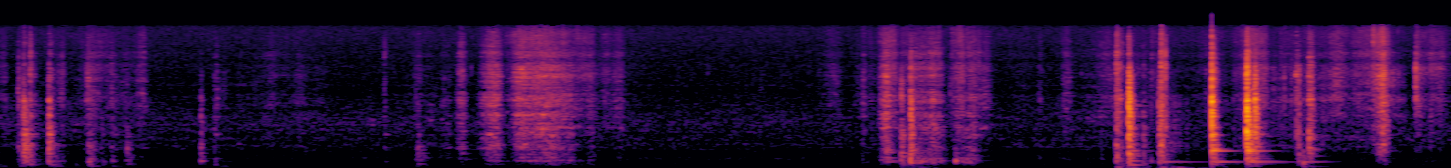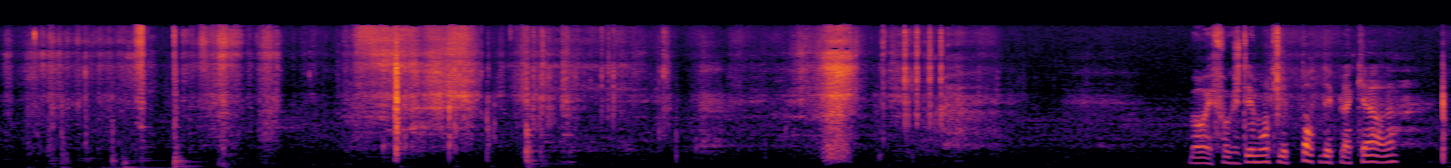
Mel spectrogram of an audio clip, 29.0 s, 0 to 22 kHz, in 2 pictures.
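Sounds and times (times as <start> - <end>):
wooden board scraping: 4.2 - 6.3, 8.6 - 10.0, 11.2 - 17.4, 18.0 - 20.4
wooden board knocking: 11.2 - 13.2.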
